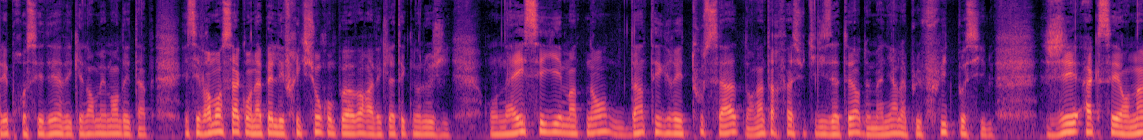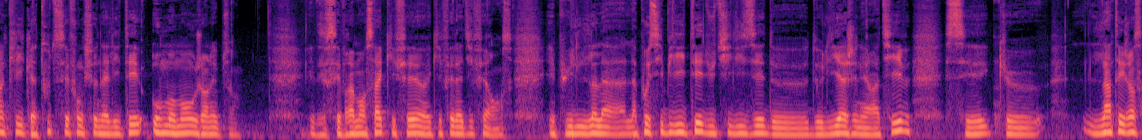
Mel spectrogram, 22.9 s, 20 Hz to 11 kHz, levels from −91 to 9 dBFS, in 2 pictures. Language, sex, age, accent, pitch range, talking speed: French, male, 30-49, French, 120-140 Hz, 185 wpm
